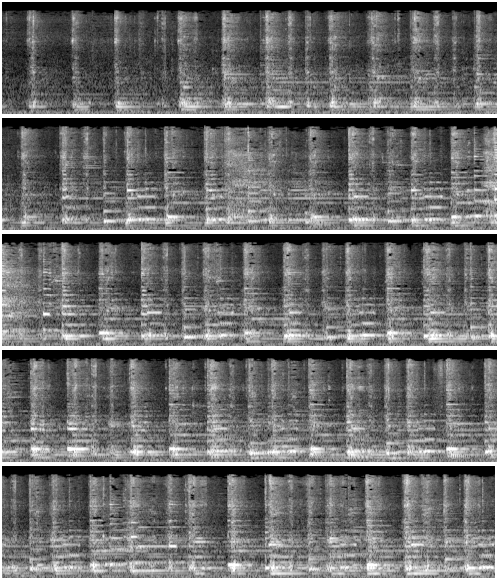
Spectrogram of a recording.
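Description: Mandolin orchestra playing a fast Bulgarian ruchenitsa in a meter of seven, styled after a Balkan brass band, with dense, quickly picked notes. It grows a little louder over the first few seconds.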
